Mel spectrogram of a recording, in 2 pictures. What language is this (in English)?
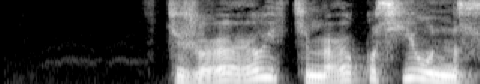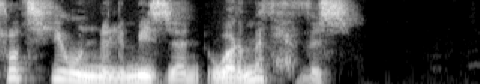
Kabyle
